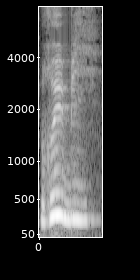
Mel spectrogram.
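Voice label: "rubis", French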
